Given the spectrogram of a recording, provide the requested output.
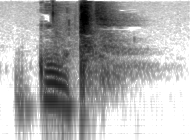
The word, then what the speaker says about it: gut: The gut is spelled G-U-T. The U always is pronounced like a double O in English, like in food. Gut. So once more, it is good. – Es ist gut. – Right. Es ist gut.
